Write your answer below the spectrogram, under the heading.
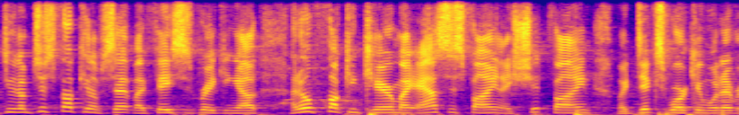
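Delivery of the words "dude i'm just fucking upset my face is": plain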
